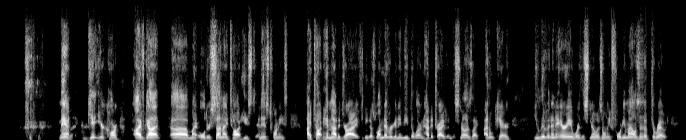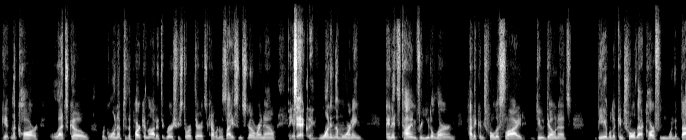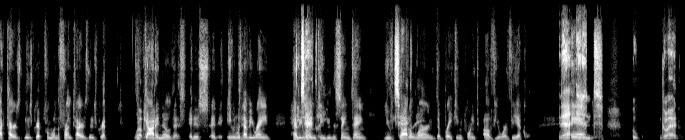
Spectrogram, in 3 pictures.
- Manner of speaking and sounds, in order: chuckle; other background noise
- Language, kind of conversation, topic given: English, unstructured, If you could add one real-world class to your school days, what would it be and why?
- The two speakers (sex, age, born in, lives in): male, 18-19, United States, United States; male, 45-49, United States, United States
